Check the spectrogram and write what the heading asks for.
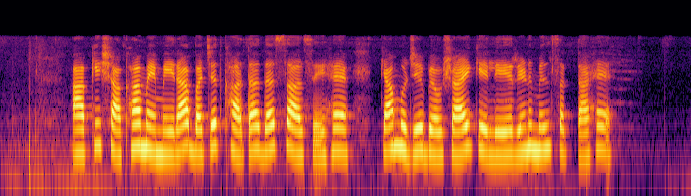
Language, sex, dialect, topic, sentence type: Hindi, female, Garhwali, banking, question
